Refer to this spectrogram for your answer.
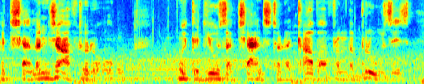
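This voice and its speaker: With loud noise behind him, a man uses a put-on character voice at a medium pitch and a moderate pace. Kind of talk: archaic fantasy speech. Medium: solo performance. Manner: jovial, folksy.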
